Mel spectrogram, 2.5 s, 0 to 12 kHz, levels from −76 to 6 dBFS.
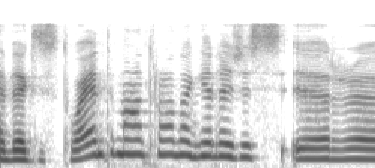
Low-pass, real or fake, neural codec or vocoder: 7.2 kHz; real; none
